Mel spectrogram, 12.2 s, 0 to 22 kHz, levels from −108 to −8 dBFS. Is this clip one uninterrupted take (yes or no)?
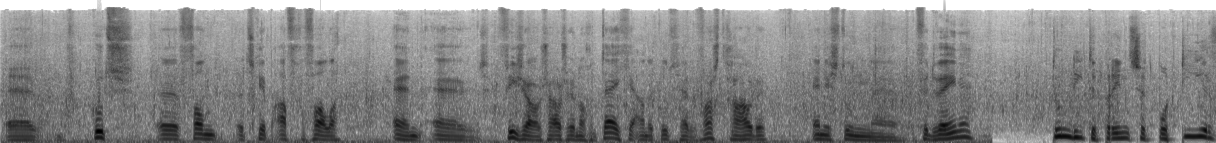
yes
